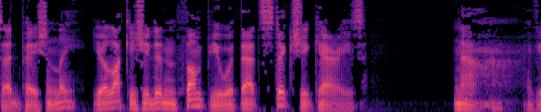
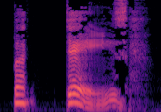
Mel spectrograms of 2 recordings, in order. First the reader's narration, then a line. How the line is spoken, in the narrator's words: Wit whined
